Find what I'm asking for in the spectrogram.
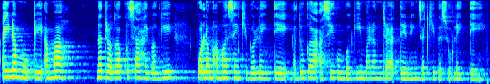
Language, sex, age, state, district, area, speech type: Manipuri, female, 45-60, Manipur, Kakching, rural, spontaneous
